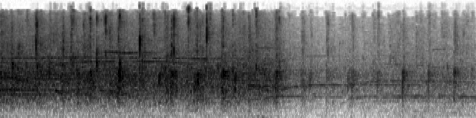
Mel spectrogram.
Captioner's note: cheers and applause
